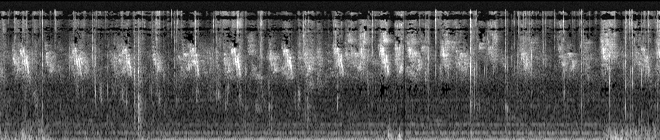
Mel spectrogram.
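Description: A small bird chirping over and over, about one and a half short chirps a second, over a steady low hum. A dog crunches a dried beef chew strip briefly at the start and again near the end.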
